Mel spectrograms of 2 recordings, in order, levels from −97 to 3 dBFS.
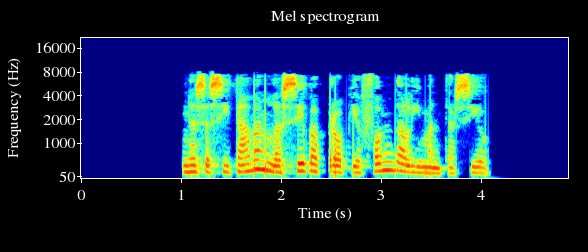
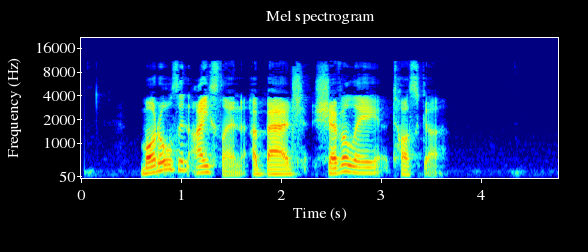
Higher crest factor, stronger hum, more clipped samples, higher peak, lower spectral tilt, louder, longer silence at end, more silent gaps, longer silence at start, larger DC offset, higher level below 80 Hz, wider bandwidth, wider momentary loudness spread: second, 16 dB vs 22 dB; neither; neither; about the same, -2 dBFS vs -2 dBFS; second, -3.5 dB/octave vs -5 dB/octave; first, -16 LUFS vs -22 LUFS; second, 0.8 s vs 1.2 s; neither; first, 1 s vs 0.6 s; neither; first, -50 dBFS vs -66 dBFS; second, 8.4 kHz vs 11.5 kHz; second, 7 LU vs 11 LU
